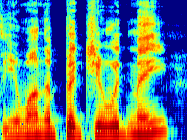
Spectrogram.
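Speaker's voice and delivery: put-on whiny voice. Imitating someone asking people on New York streets: whiny Dice voice. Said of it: "the whiny Dice voice".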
